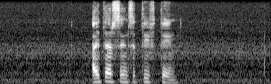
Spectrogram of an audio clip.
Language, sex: Afrikaans, male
